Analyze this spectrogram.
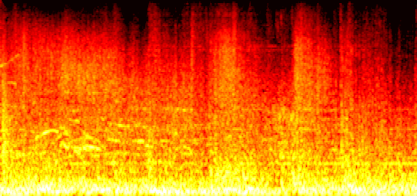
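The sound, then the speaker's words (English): Rockets fired by an army explode in a paddy field and on a wooden hut in a village. A dense, continuous roar of booms and bursts with heavy low rumble runs throughout, with no clear gaps between blasts. “The rockets are fired by the army. A man is blown to pieces. Michael runs with a child in his arms.”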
